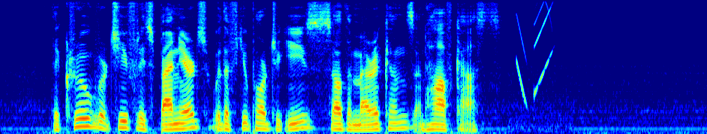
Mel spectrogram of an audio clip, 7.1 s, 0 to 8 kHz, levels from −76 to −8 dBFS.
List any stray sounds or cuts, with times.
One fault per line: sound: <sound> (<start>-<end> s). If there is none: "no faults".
sound: chirp (5.2-5.5 s)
